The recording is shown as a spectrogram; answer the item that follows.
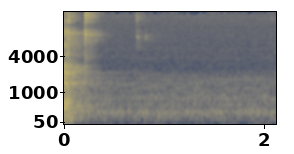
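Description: A pause after a spoken phrase: the voice cuts off at the very start, leaving only a faint steady hiss of background noise.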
